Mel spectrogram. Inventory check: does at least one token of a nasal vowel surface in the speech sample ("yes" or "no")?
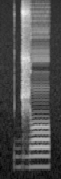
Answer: no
